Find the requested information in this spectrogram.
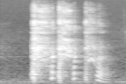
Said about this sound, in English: I have to cough.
